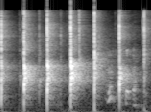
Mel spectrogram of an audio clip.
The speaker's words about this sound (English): Round of applause for my bitch of a sister.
